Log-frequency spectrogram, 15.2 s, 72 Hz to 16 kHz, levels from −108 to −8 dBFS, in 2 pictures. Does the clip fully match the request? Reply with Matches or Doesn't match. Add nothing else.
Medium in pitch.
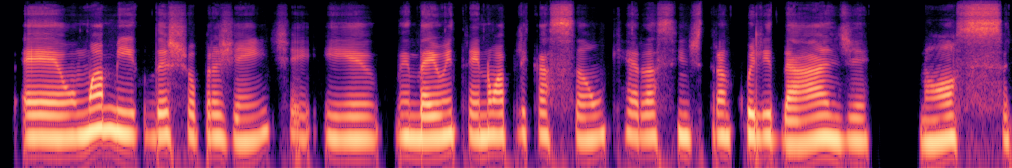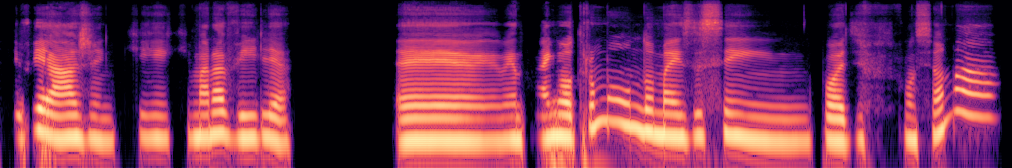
Doesn't match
